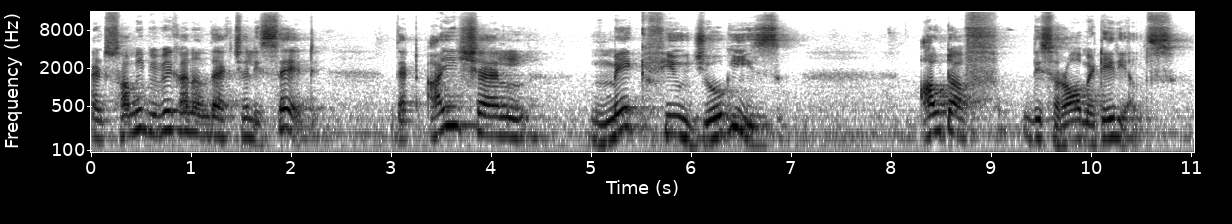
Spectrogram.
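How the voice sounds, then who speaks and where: Very slow male speech with long, frequent pauses and very even loudness, plus audible room echo and noticeable background noise. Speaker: monk and spiritual teacher. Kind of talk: lecture.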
